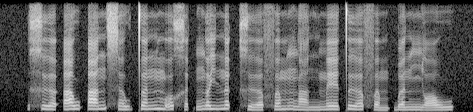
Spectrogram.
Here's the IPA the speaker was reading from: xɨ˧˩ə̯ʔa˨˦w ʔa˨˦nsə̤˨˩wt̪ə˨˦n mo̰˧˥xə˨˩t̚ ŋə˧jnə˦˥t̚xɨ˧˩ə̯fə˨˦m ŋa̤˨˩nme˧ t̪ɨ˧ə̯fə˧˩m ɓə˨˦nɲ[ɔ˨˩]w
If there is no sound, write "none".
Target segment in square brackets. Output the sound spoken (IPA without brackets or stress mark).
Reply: ɔ˨˦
